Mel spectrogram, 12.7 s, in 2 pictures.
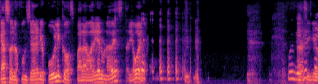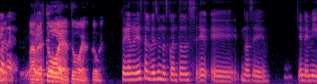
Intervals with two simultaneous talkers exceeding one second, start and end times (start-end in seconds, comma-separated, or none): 5.9-7.6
